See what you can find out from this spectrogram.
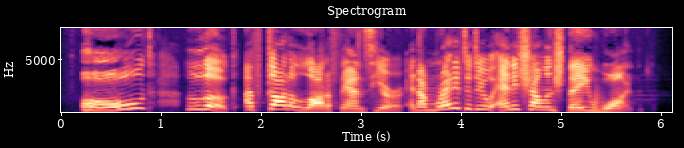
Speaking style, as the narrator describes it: My mom angrily shouted

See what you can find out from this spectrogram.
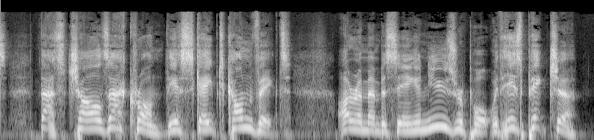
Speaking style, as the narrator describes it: June gasps

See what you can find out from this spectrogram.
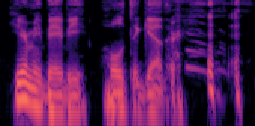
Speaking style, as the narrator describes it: quietly

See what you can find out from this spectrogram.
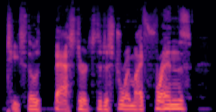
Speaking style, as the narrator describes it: she growls

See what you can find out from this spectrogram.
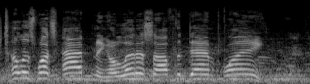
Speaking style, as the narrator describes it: Someone else yelled

